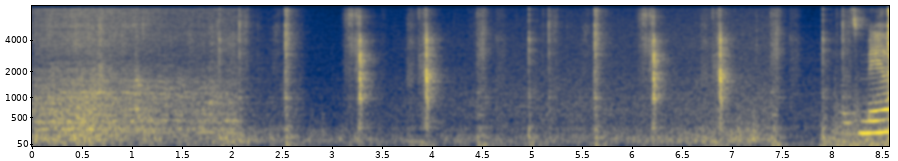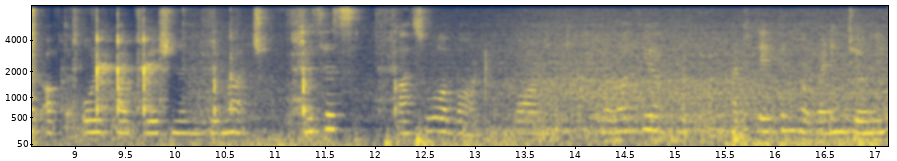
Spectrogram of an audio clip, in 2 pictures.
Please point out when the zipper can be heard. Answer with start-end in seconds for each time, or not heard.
not heard.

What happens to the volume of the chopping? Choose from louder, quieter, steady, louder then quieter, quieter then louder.
quieter then louder.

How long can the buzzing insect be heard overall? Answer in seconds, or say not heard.
9 s.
